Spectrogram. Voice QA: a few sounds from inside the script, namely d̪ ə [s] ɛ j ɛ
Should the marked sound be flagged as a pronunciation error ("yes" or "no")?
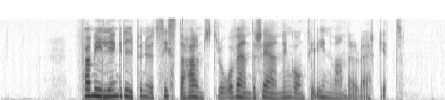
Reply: yes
